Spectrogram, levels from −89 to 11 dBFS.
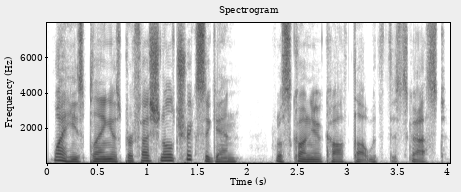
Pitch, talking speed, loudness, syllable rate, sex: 130 Hz, 165 wpm, -19 LUFS, 5.3 syllables/s, male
